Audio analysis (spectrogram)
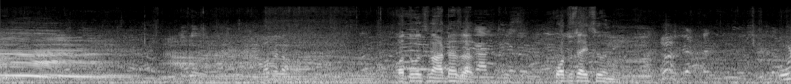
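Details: Sahiwal bulls and calves at the Ambari cattle market in Feni, Bangladesh, 1 August 2025: a loud, drawn-out low moo opens, sliding gently downward over about a second, then gives way to steady crowd chatter and people talking among the livestock.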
